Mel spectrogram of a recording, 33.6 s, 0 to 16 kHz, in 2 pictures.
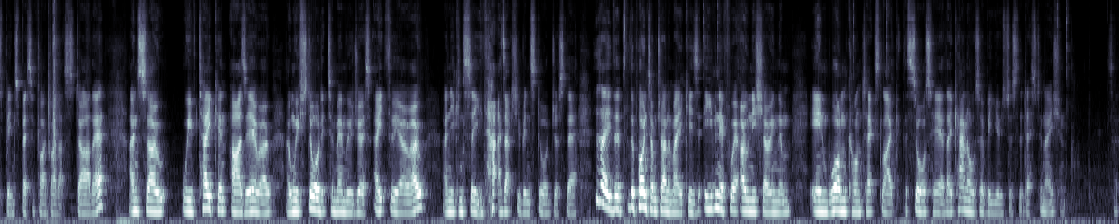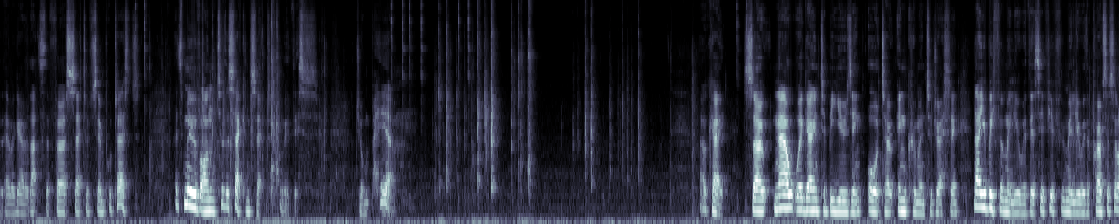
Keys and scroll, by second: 1.6 alt+Tab, 20.0 Home, 23.3 ctrl+c, 23.8 ctrl+f, 24.0 ctrl+v, 24.5 Return, 25.5 Escape, 26.2 F3.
